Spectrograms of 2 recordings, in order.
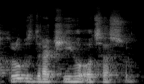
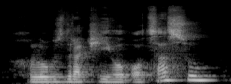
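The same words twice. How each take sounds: First: Said in the usual way. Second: Incredulous echo. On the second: A narrator's reading. Ondřej questions the wizard's strange demand, incredulous. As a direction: repeat it slowly as a puzzled question. Ondřej echoes the odd request.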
